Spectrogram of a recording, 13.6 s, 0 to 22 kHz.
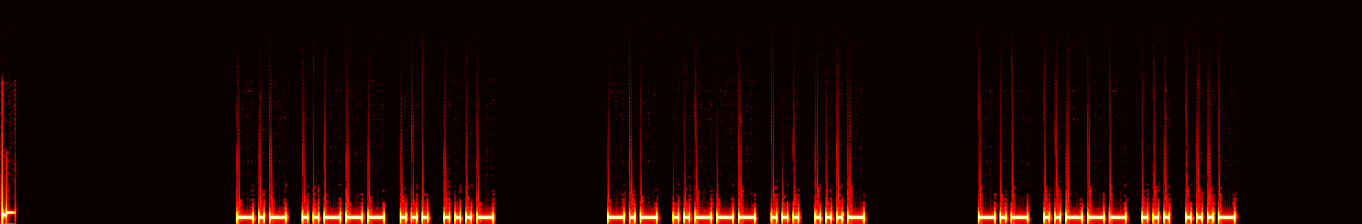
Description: Morse code, heard as a keyed tone, about 22 wpm, 700 Hz. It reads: K2SV K2SV K2SV
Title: USA Call Signs - 4 Characters - Repeated 3x - 22wpm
